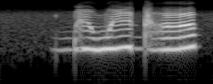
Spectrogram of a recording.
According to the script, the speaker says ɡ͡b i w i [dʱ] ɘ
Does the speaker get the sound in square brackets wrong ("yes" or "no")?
no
